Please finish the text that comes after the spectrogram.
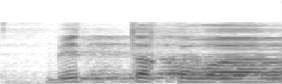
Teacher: تا باریک ہے، قاف ساکن ہے، قاف پر ہے اور اس پہ قلقلہ ہے. واو پر کھڑا زبر ہے، وقفاً یہ 2 حرکات لمبا کریں گے. · با کو تا سے ملانا ہے، ادغام شمسی ہے، الف لام نہیں پڑھا جائے گا. بی اور التقوی ملا دیے گئے.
